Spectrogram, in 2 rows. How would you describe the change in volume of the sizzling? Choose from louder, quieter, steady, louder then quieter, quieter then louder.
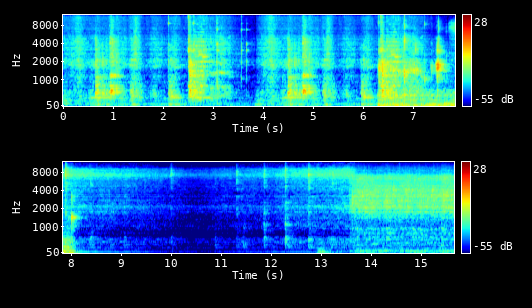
quieter then louder.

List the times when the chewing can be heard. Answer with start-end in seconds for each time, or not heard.
6.2-8.1.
